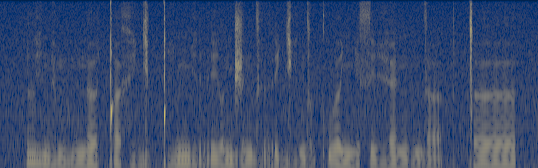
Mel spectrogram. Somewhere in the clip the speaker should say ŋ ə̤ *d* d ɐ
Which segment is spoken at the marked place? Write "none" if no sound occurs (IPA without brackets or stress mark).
n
